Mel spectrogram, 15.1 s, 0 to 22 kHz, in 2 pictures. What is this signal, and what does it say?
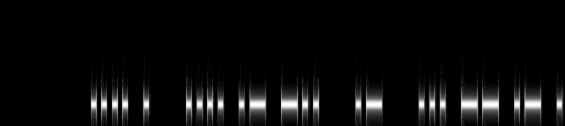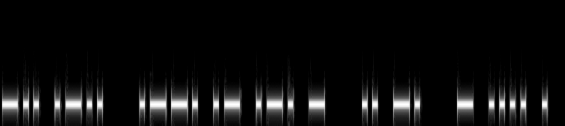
Morse code, heard as a keyed tone, about 17 wpm, 700 Hz. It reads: HE HAD A SMALL PART IN THE
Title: Sentences from Top 1000 Words - Review Part 5 - 17wpm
